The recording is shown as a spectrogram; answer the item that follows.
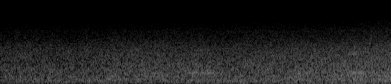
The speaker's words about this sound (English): The beach and the ocean are empty as the light starts to fade.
